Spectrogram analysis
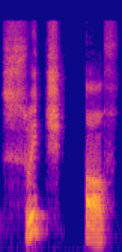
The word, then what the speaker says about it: switch off: Entonces, en lugar de decir switch off, haciendo una pausa, usted va a decir sui, y ese último sonido, el ch, no lo va a pronunciar allí, sino que lo va a pronunciar pegado a la siguiente palabra. En otras palabras, esto suena switch off.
